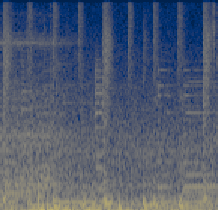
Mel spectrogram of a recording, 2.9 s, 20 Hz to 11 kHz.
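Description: A 10th generation Honda Civic with an aftermarket exhaust with chrome tips rumbles steadily at close range, its low exhaust note carrying a few short blips and light throttle pulses throughout.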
